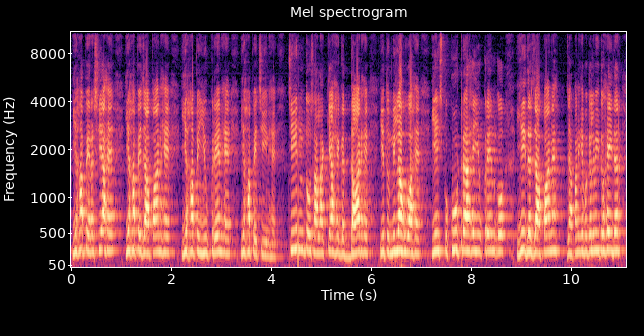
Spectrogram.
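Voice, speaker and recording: A man, teaching exam current affairs through jokey mnemonics in an animated, playful way. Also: very high voice, brisk, few pauses. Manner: animated and joking, keeps calling the viewer brother. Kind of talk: comic mnemonic lesson.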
